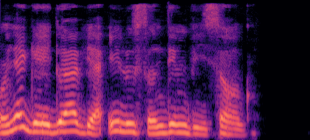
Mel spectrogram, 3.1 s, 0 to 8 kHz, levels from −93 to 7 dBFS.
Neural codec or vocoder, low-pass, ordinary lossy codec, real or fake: vocoder, 44.1 kHz, 128 mel bands, Pupu-Vocoder; 7.2 kHz; AAC, 32 kbps; fake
